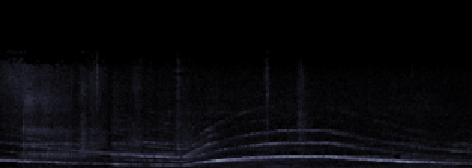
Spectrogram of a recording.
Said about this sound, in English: I've mentioned before, you know, there's a lot of sirens lately. It's kind of a scary time. Here comes another one.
